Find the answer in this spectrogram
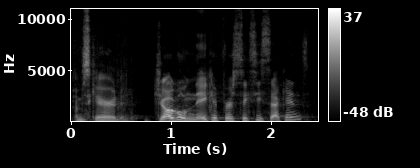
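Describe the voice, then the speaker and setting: A man's voice: fairly high pitch, huge pitch swings, moderate pace, fairly bright tone. A young man competing on a game show, dramatic and flustered as he takes on challenges. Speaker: contestant. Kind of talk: casual game-show banter.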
